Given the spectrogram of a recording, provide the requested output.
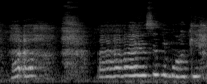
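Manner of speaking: high, half-laughing, tearful protest; crying without tears. Retold or imitated. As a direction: wail it through a fake sob. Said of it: "I'm crying and I'm not crying".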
